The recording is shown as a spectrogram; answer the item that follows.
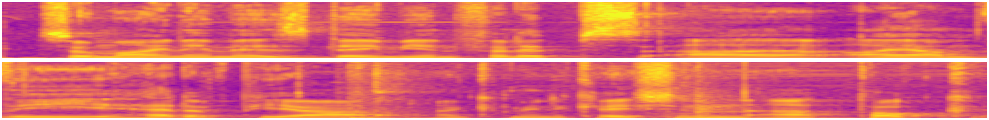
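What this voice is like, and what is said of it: Welsh accent. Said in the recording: “the accent kind of wasn't the regular one. So I'm actually not a Swede... I'm from Wales originally”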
